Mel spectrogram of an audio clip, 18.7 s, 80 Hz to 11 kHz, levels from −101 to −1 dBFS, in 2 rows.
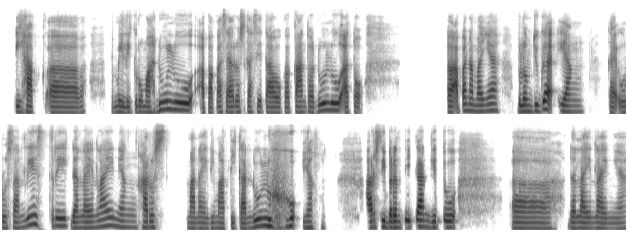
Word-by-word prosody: pihak, 160 0 +1 0.2
eee, 145 -1 +1 0.5
pemilik 150 -1 -3
rumah 155 -1 -1
dulu? 215 0 +4
Apakah 145 +1 -2
saya 150 -1 -1
harus 155 +2 -7
kasih 155 0 -6
tahu 145 -2 -1
ke 145 - -3
kantor 150 0 -2
dulu? 200 +2 +4
Atau, - - -2 1.3
eee, - - +7
apa 190 - +4
namanya 185 +1 0 0.3
belum 170 0 +1
juga 180 - +7
yang 165 -2 -1 0.4
kayak 145 - -1
urusan 160 +1 -5
listrik 220 -2 -1
dan 160 -1 0
lain-lain 180 +7 -1
yang 175 -1 -5 0.2
harus 170 0 -1 0.3
mana 150 0 -2
yang 145 - -10
dimatikan 150 -1 -4
dulu, 205 +2 +4 0.4
yang 165 -2 -5 0.7
harus 165 +2 +3
diberhentikan 185 +1 +5
gitu, 170 +1 +1 0.8
eee, 150 -1 -2 0.2
dan 155 0 -1
lain-lainnya. 150 -1 -3
160 Hz, 120 wpm, -27 LUFS, 150-180 Hz, 1.3 s, eee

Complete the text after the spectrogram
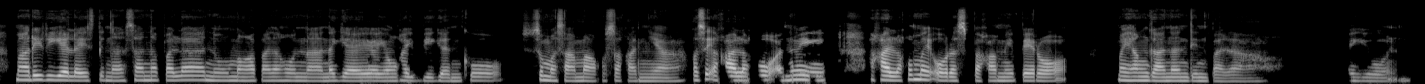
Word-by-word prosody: mare-realize 205 -3 +3
din 190 -2 -7
na, 175 +1 -3
"Sana 195 0 -1
pala 200 +1 0
no'ng 185 -1 -3
mga 175 -1 -1
panahon 175 0 -3
na 165 0 -1
nagyayaya 170 -1 +1
'yong 170 0 -1
kaibigan 165 -2 -4
ko 175 -1 -5 0.2
sumasama 170 -4 0
ako 170 - -18
sa 175 0 -1
kaniya. 160 0 -5
Kasi 200 +5 +5
akala 195 -2 +4
ko 210 -1 +2
ano, 205 +3 0
eh, 205 -3 +3 0.5
akala 195 -3 +5
ko - - -15
may 220 -2 +4
oras 180 -1 +5
pa 175 - -1
kami 175 0 -2
pero 170 -2 0 0.5
may 190 -1 +2
hangganan 170 -2 +2
din 165 -1 -3
pala." 145 -1 -8 0.9
Ayun. 160 +1 -10
175 Hz, 145 wpm, -23 LUFS, 165-190 Hz, 0.9 s, Kasi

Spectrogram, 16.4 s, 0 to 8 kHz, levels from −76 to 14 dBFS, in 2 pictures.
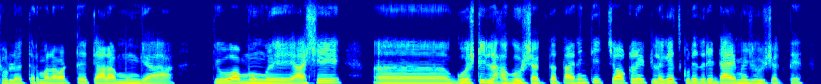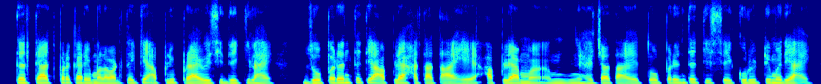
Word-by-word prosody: ठेवलं 125 -2 -2
तर 135 - -3
मला 140 0 0
वाटतं 145 0 0
त्याला 140 0 +5
मुंग्या 130 -3 0 0.4
किंवा 160 0 +4
मुंगळे 145 -3 +2
असे 180 +6 +1 0.4
अ, - - -3 0.8
गोष्टी 165 +5 +2
लागू 150 0 +2
शकतात 145 0 -1
आणि 145 +3 +3
ते 185 - -2
चॉकलेट 165 -1 +1
लगेच 150 +3 +2
कुठेतरी 160 0 0
डॅमेज 130 +2 +3
होऊ 130 - 0
शकते. 130 0 -7 0.4
तर 155 - +5
त्याचप्रकारे 155 0 +2
मला 135 -1 0
वाटतं, 130 +2 0
की - - -1
आपली 130 +5 -2
प्रायव्हसी 130 +3 +2
देखील 135 +2 -3
आहे. 120 -3 -1 0.4
जोपर्यंत 160 +5 +2
ते - - +2
आपल्या 150 -4 +3
हातात 130 -2 -1
आहे, 120 +1 -1 0.2
आपल्या 140 +3 +3
म 130 0 -1
अं, 135 0 -5
ह्याच्यात 130 +3 -1
आहे 125 0 0
तोपर्यंत 155 +3 -3
ती 175 - -6
सिक्युरिटीमध्ये 145 +2 -2
आहे. 110 +1 0
140 Hz, 160 wpm, -22 LUFS, 130-155 Hz, 0.8 s, त्याला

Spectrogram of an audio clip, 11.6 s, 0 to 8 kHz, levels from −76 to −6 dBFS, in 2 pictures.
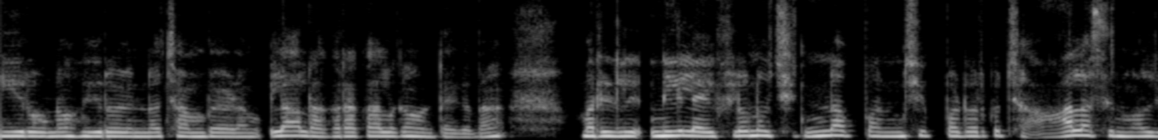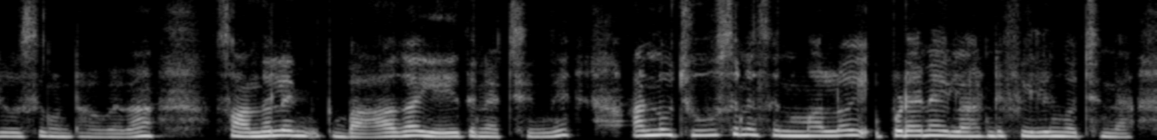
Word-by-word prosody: హీరోనో, 240 -1 +3
హీరోయిన్‌నో 230 -1 +1
చంపేయడం, 220 -1 -2
ఇలా 265 0 +2
రకరకాలుగా 235 +1 -1
ఉంటాయి 205 -2 -8
కదా! 210 +4 -5 0.5
మరి 245 0 +5
ల్ - - +5 0.2
నీ 260 - +8
లైఫ్‌లో 245 +2 +1
నువ్వు 260 -1 0
చిన్నప్పటి 255 +1 -1
నుంచి 245 +3 0
ఇప్పటి 245 -1 -4
వరకు 260 +2 -7
చాలా 265 +8 0
సినిమాలు 240 -1 +1
చూసి 220 +2 -4
ఉంటావు 210 -1 -7
గ‌దా! 220 +6 -1 0.4
సో - - -1
అందులో 255 +4 +5
నీకు 225 0 -6
బాగా 230 +6 +1
ఏది 225 +1 0
నచ్చింది? 220 +4 -5 0.3
అండ్ 280 +2 +4
నువ్వు 310 -2 +1
చూసిన 305 +3 -1
సినిమాల్లో 260 +1 +2
ఎప్పుడైనా 275 +4 +2
ఇలాంటి 245 0 +1
ఫీలింగొచ్చిందా? 235 -3 0
240 Hz, 175 wpm, -26 LUFS, 225-260 Hz, 0.5 s, నీ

